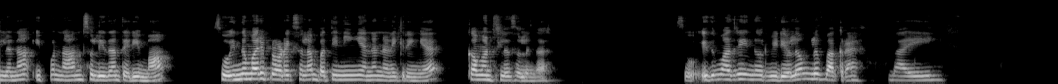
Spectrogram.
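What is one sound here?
A young woman speaks calmly and cheerfully into a nearby microphone.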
